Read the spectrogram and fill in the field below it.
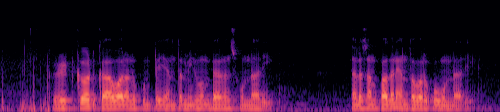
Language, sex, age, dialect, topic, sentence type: Telugu, male, 18-24, Utterandhra, banking, question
